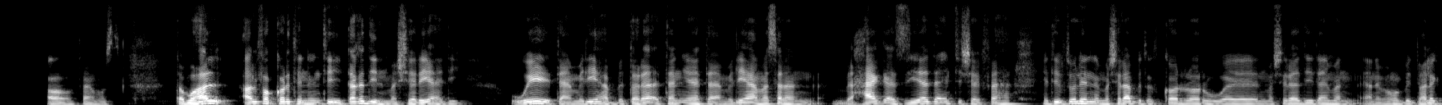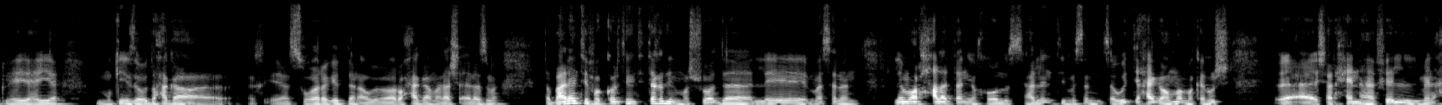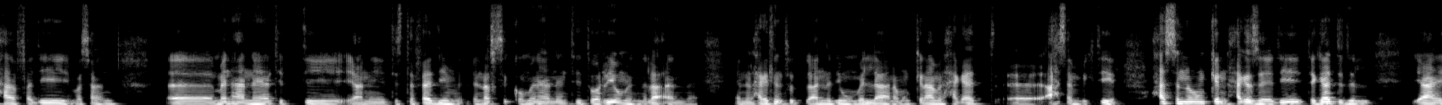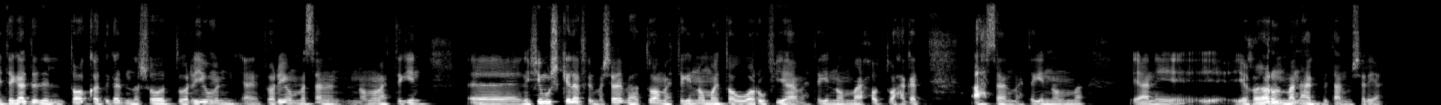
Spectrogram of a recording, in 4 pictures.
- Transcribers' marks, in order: none
- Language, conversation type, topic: Arabic, advice, إزاي أقدر أتغلب على صعوبة إني أخلّص مشاريع طويلة المدى؟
